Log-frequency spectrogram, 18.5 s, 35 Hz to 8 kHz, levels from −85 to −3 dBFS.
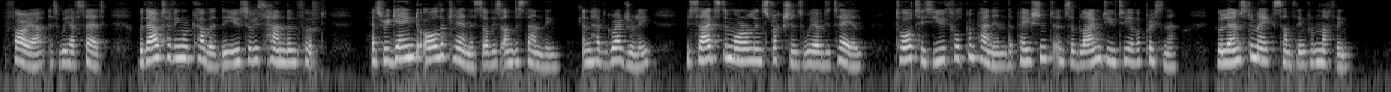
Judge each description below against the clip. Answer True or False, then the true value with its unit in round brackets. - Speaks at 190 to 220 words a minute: False (170 wpm)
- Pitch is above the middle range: True (210 Hz)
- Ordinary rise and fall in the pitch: True (3.9 semitones)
